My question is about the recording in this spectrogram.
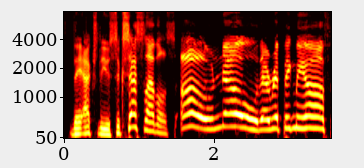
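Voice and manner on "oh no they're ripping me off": high, hammed-up cry of dismay; mock outrage. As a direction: pretend to be scandalised, voice pitched way up. Mock outrage at shared game mechanic.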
